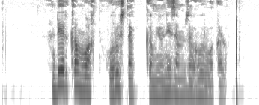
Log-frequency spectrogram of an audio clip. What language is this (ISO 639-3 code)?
pus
